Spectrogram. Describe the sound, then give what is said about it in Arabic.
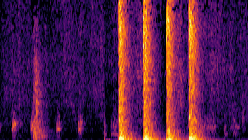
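Four loud, evenly spaced knocks on a door ring out in quick succession, preceded by a second of faint, muffled sounds in the background. “من الطارق؟ من هذا المضطر في هذا الوقت من النهار؟ من خلف الباب؟”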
